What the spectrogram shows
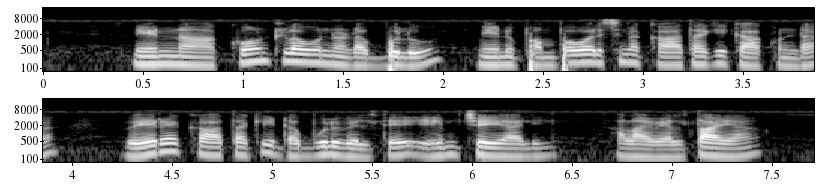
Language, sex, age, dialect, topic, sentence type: Telugu, male, 25-30, Central/Coastal, banking, question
